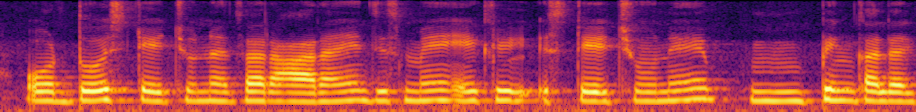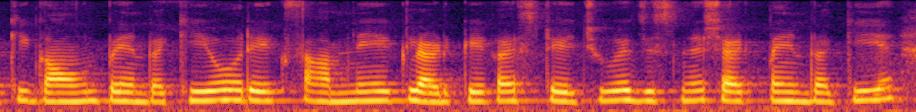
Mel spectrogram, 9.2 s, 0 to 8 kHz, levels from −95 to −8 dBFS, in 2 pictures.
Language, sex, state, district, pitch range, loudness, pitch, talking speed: Hindi, female, Maharashtra, Dhule, 200-220 Hz, -17 LUFS, 210 Hz, 210 wpm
